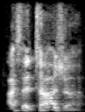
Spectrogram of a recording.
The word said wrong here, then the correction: Taha: I thought nigga, I thought you pronounced the J. It's Taha, my bad.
